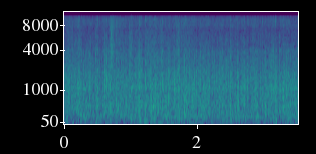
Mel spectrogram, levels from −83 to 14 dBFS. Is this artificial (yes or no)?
no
